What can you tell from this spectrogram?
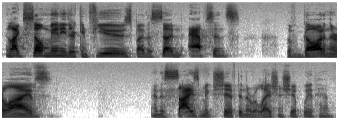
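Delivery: normal talking voice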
